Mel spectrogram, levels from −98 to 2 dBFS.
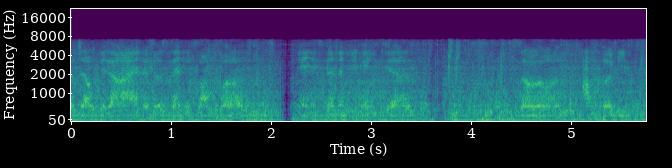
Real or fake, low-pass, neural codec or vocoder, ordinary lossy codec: fake; 7.2 kHz; codec, 16 kHz, 4.8 kbps, FACodec; none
